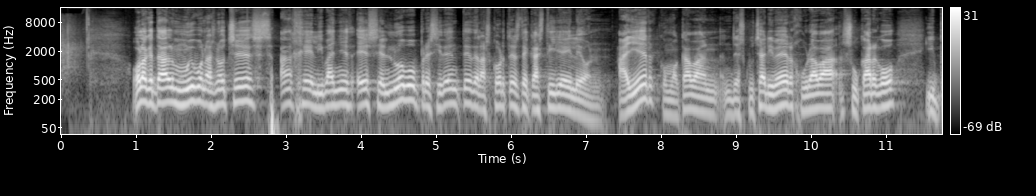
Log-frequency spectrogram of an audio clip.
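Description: A man speaks calmly into a microphone, like a news presenter.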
